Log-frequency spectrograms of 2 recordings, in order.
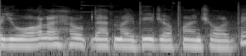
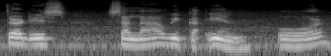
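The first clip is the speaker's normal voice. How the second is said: ordinary talk, nothing marked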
